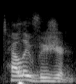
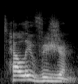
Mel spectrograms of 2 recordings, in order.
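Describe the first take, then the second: No difference in how they are said.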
